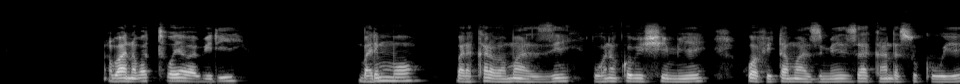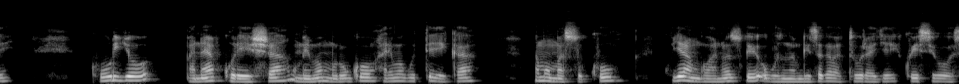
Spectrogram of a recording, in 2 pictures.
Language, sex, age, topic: Kinyarwanda, male, 18-24, health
